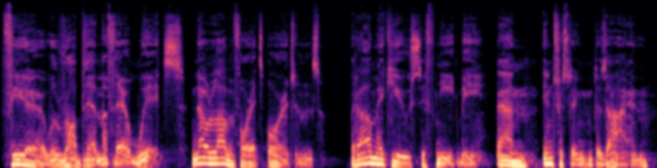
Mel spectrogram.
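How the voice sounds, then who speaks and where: An actor playing an unveiled assassin in a video game, hunted since birth, gravelly and husky, speaking with measured menace and dry, bitter spite. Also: male voice, rumbling low, sing-song, mellow, exaggerated voice. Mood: cold, spiteful. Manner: measured, menacing, dryly sardonic. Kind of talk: video game character voice lines.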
